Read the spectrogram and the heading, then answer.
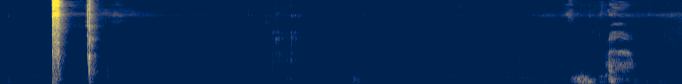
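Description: Two sharp, loud rifle shots crack in quick succession, followed by near silence and then a brief low, muffled rumble toward the end.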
